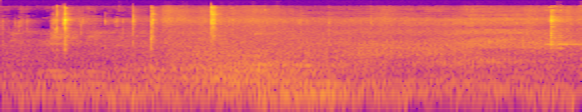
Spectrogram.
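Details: Engine after a valve adjustment with the cover closed, idling with a soft, even hum and no valve ticking; valvetrain sounds quiet and healthy.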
